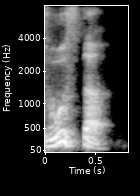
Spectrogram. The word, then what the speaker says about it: Worcester: Yep, I'm in Webster now, but I used to almost pronounce it like that, and somebody told me, "No, it's Worcester." – Yep. It's Worcester or Worcester. Yep. – Yeah. – Definitely doesn't sound like it's written. But absolutely.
